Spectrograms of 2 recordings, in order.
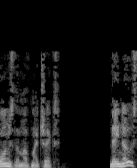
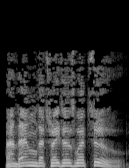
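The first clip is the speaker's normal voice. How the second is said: slow, higher call across to the enemy; calling Aja; 8 semitones higher, 3 dB louder, slower than usual. Acted. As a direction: Aja calling out, cool and measured. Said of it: "she calls".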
